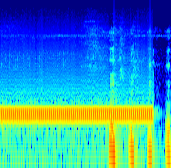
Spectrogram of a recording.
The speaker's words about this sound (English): So we're going to press the call button one more time here and see if we can get our marijuana merchant on the phone.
